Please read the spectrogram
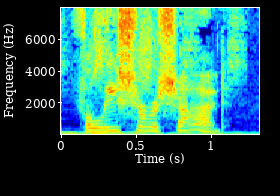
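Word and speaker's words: Phylicia Rashad: Felicia Rashad. – You're saying it right. – Felicia Rashad.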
